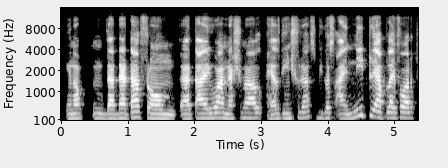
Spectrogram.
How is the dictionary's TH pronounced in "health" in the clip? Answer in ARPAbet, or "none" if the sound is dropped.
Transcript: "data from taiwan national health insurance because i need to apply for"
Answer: T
